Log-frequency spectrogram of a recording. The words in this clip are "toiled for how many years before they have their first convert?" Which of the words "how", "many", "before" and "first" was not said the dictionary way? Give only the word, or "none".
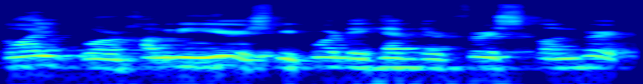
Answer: none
